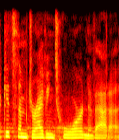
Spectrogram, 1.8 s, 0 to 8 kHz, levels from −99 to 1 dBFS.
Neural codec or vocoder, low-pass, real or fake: vocoder, 22.05 kHz, 80 mel bands, Vocos; 7.2 kHz; fake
